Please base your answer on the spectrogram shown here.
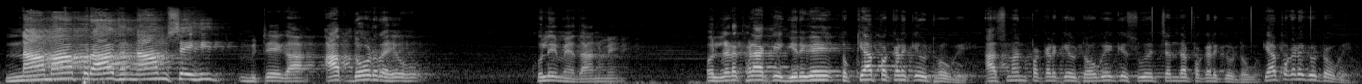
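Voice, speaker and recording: A man's voice: sits high, lively intonation, pushed and bright. Man preaching in an echoey hall. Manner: sings devotional verses slowly, explains with playful imitation of mispronunciations. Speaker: spiritual preacher. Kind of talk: devotional sermon with sung verses. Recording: roomy echoing hall.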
